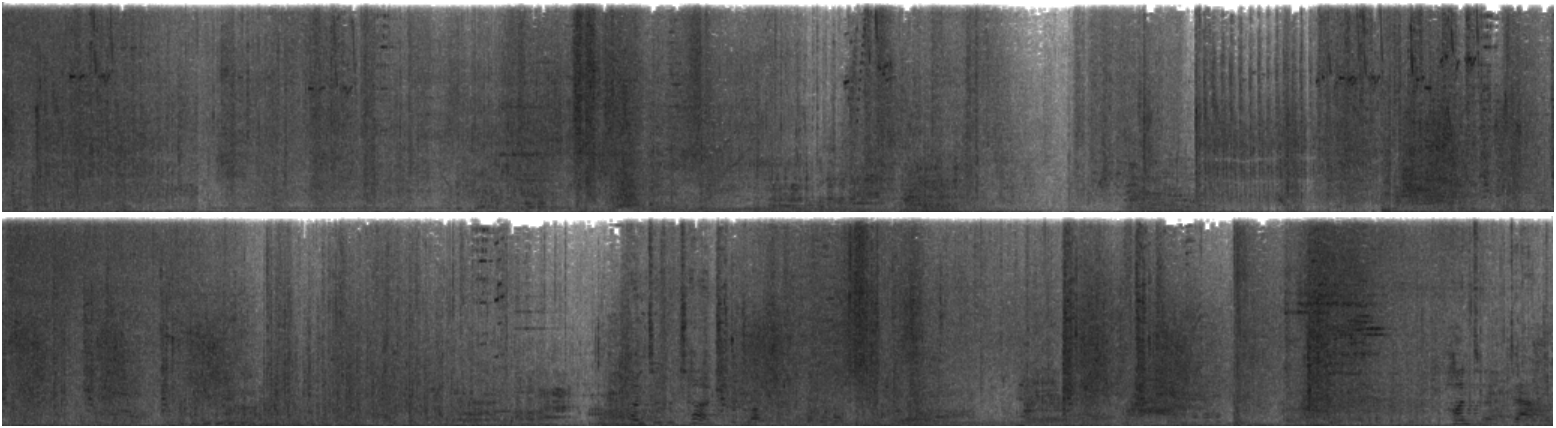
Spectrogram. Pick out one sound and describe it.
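Fire crackles and roars loudly.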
